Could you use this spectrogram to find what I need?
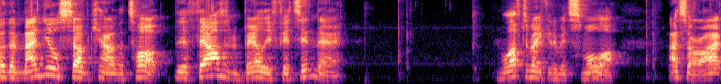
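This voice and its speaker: This man has a bright, sharp tone and an Australian accent. He talks at a fairly quick pace with a fairly high pitch and very wide pitch swings. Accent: Australian, sometimes mistaken for English. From Australia, Melbourne. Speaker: sports streamer. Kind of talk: live stream chat and play-by-play. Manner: animated.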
